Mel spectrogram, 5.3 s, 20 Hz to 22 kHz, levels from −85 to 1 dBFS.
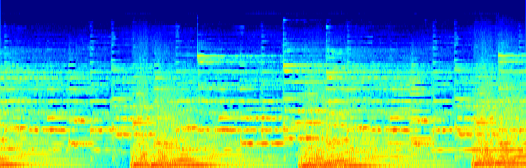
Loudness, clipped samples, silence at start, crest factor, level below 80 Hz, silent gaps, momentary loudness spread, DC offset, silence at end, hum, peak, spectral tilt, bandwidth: -19 LUFS; under 0.1%; 0 s; 12 dB; -32 dBFS; none; 7 LU; under 0.1%; 0 s; none; -6 dBFS; -6.5 dB/octave; 12 kHz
